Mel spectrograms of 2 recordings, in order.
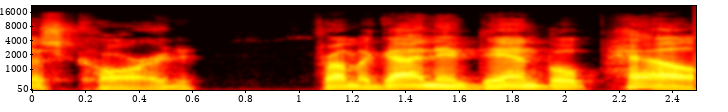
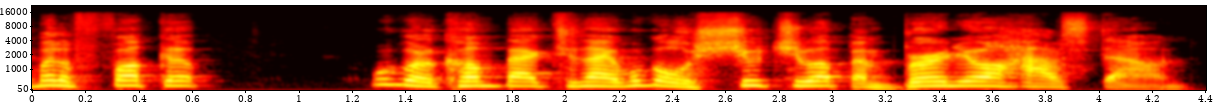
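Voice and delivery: high-pitched, heated mimicry of a threat; imitated gang threat; 10 semitones higher than usual. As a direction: play the hothead threatening payback, pitched way up. Acting out gang member's threat.

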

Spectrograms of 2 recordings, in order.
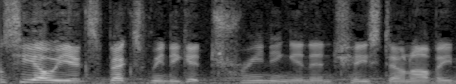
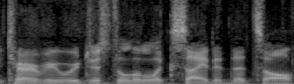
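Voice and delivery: ordinary talk

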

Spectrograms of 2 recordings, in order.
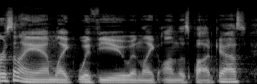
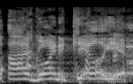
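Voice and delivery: much higher and louder; mock shouted threat; 14 semitones higher, 5 dB louder than usual. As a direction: yell it with comic fury.

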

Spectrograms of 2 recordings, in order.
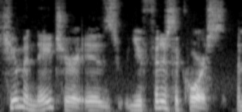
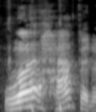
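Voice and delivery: higher, louder, laugh in the voice; retold laughing question; 7 semitones higher, 5 dB louder, slower than usual. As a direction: imitate someone asking through laughter. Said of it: "she just starts laughing".

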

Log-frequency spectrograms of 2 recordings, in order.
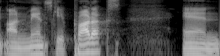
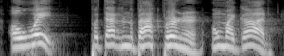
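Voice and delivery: hammy ad read; 11 semitones higher, 7 dB louder than usual. Acted. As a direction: ham up the sponsor plug. Hammed-up switch into ad read.

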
